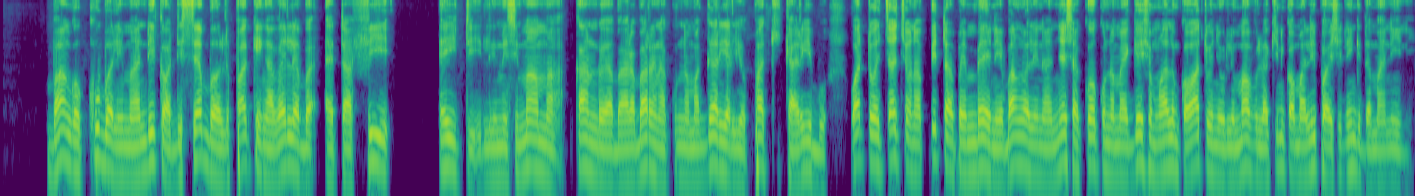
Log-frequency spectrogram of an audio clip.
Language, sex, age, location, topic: Swahili, male, 18-24, Nairobi, government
